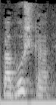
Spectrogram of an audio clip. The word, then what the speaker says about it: babushka: Babushka in Russian, or its correct pronunciation is babushka, means granny.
